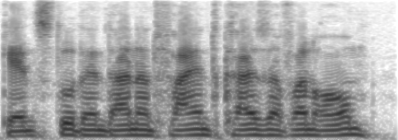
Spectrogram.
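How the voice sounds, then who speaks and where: A man's voice: medium pitch, flat delivery, brisk, a bit bright, no room sound, close to an everyday voice. An actor playing a proud, tormented Roman nobleman in a radio play, accusing in solemn, declamatory speech.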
